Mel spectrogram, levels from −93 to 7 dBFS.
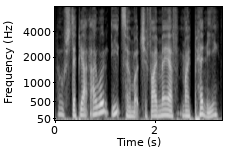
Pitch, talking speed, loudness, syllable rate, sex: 150 Hz, 230 wpm, -18 LUFS, 4.8 syllables/s, male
